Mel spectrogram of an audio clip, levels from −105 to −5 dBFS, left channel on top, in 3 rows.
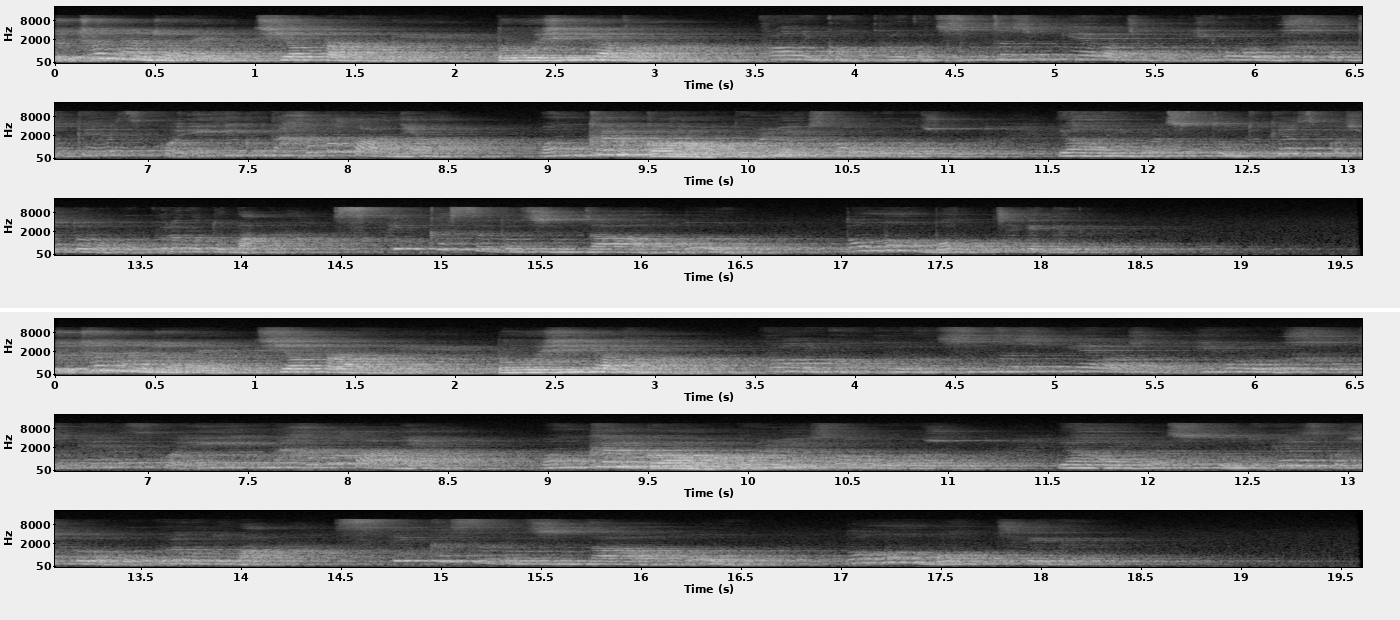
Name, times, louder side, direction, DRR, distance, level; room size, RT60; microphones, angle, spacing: voice 1, 0.0-3.3 9.2-9.9, left 1 dB, 20° left, -6 dB, 0.6 m, -27 dB
voice 2, 3.5-8.6 9.0-16.5 17.0-18.2, equal, 45° left, -2 dB, 1.1 m, -36 dB
5.4 x 5.0 x 4.7 m, 2.5 s
head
